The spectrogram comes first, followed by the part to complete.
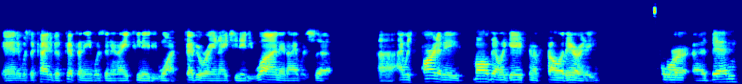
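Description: Older male interview guest, low voice, hesitant delivery, phone-quality audio. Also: fairly even intonation. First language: English. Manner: halting, many restarts and fillers. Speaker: guest labor lawyer. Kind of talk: interview answer. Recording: tinny phone-like line.

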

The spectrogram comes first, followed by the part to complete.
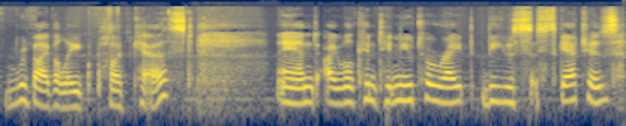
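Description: A woman records a spoken message for podcast listeners. Her pitch is average and her pace is slow. She measures out her sentences, pausing partway through them. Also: darkish tone. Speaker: comedy writer, guest contributor.

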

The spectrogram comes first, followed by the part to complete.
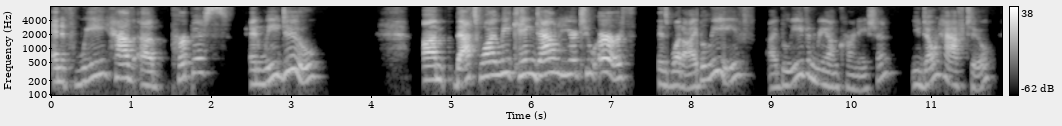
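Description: A woman's voice: medium pitch, very animated, slow. A woman in her sixties, a coach and podcast guest, talking earnestly and reflectively about purpose, often restarting her sentences. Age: 60s. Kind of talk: casual spiritual conversation.

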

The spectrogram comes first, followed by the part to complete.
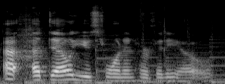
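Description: A woman co-hosting a podcast in casual chat, raspy and half losing her voice from a cold, laughing often. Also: fairly low pitch, normal speed, over music. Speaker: podcast co-host.

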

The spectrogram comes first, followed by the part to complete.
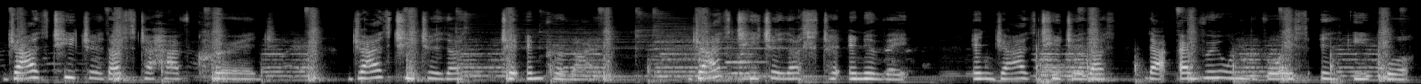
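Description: Young female narrator, high voice, unhurried careful reading over loud music. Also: poor audio. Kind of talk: scripted narration. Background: music under the voice.

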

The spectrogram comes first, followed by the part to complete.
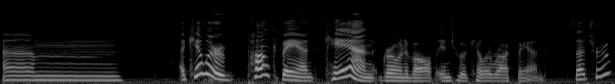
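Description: A woman's voice: medium pitch, big pitch swings, unhurried. A woman hosting an interview show, talking in a playful, teasing way. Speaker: host. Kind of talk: casual interview chat.

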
